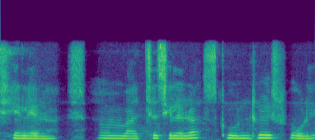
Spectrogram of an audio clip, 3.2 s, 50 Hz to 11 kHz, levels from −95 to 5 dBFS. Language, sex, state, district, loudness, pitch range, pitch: Bengali, female, West Bengal, Paschim Medinipur, -15 LUFS, 200-220 Hz, 205 Hz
